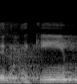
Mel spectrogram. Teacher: ہا وسط حلق سے ادا کریں گے، کاف باریک ہے، لمبا کریں گے، میم ساکن پہ اظہار شفوی ہوگا، وقفاً میم ساکن ہو جائے گا۔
